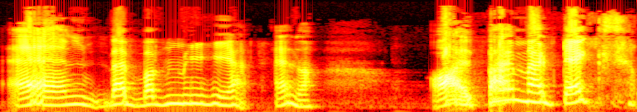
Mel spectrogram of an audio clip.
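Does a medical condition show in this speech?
Yes: cerebral palsy; had speech problems in childhood, began talking after attending Gruella school.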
